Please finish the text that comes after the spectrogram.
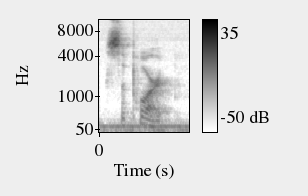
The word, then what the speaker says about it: support: and I want to just practice maybe saying the stress syllable first, port, and then a light, quick touch on my sa sound, support.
